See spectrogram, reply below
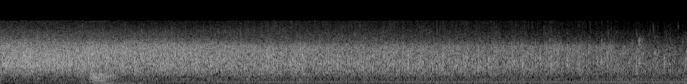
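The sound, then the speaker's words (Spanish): An audience applauds Christ, the priest, at a gathering with priests in preparation for Pentecost. A dense, reverberant wash of many hands clapping at once holds strong throughout and eases slightly toward the end, with no one speaking. “Ahora sí, el aplauso a Cristo, nuestro sacerdote.”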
